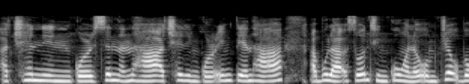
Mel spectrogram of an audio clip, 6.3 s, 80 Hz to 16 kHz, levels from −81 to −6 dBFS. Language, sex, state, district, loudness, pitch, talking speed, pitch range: Mizo, female, Mizoram, Aizawl, -14 LUFS, 225 Hz, 250 wpm, 215-245 Hz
